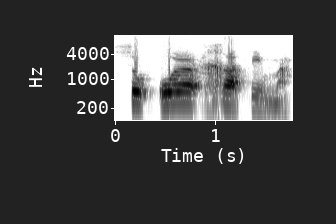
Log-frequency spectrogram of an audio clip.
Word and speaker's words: su'ul khatimah: Kita akan bahas sekarang tema kita tentang sebab-sebab su'ul khatimah. Pengucapan sebab-sebab su'ul pakai ain, su'ul khatimah pakai kho.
